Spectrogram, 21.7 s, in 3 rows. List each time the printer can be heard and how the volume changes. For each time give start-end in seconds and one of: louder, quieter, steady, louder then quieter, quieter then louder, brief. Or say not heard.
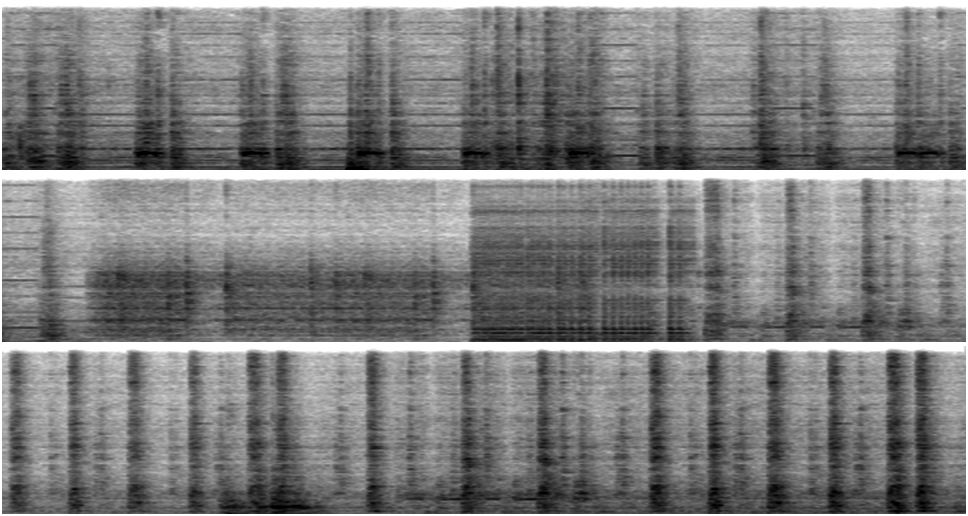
0.0-21.6 quieter then louder.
